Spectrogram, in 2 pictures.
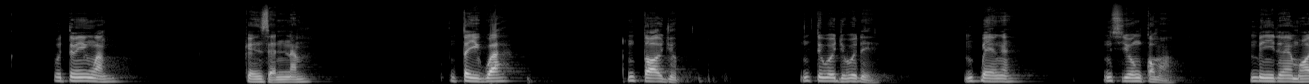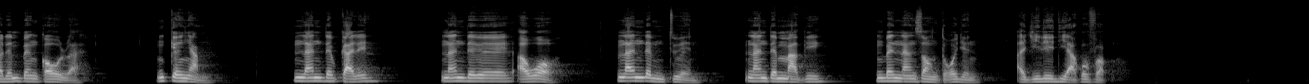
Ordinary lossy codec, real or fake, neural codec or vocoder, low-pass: none; real; none; 19.8 kHz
